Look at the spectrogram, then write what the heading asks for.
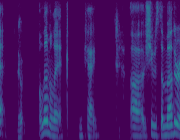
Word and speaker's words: Elimelech: Elimelech.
